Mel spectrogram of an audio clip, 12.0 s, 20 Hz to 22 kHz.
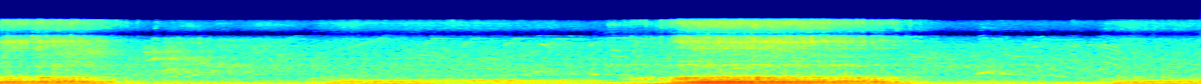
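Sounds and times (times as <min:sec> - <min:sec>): alligator growling: 0:00.0 - 0:01.4, 0:03.2 - 0:09.4, 0:11.1 - 0:12.0.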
